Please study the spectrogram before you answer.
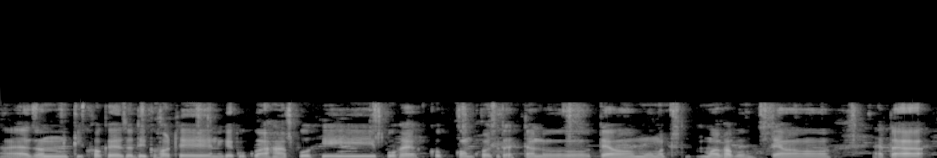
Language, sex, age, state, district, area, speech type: Assamese, male, 18-30, Assam, Golaghat, rural, spontaneous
